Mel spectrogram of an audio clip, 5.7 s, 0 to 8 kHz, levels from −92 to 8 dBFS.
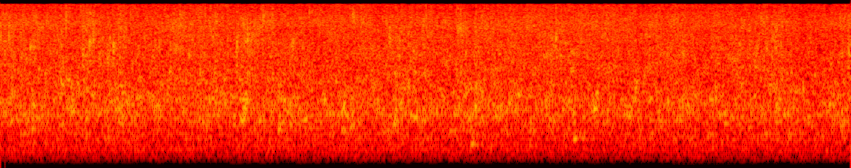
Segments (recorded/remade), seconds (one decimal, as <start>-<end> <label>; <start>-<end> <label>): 0.0-3.4 recorded; 3.4-4.9 remade; 4.9-5.7 recorded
